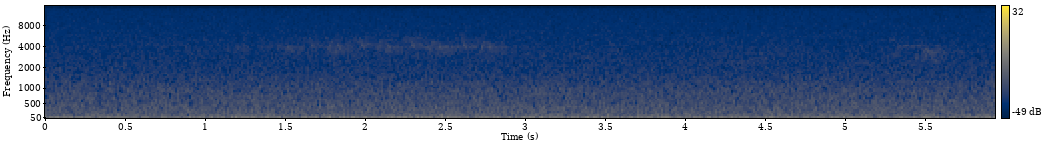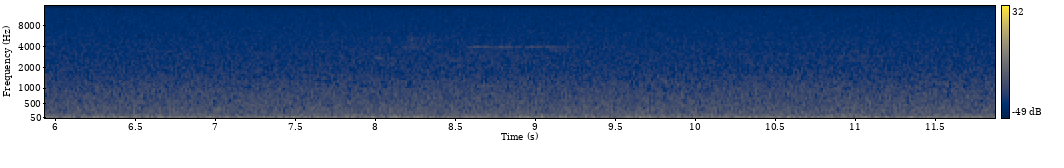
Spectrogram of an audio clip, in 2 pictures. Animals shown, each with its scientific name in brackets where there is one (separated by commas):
Red-eyed Vireo (Vireo olivaceus), Black-throated Green Warbler (Setophaga virens), Ovenbird (Seiurus aurocapilla)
